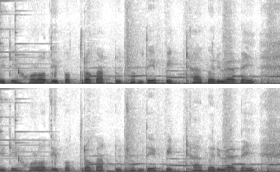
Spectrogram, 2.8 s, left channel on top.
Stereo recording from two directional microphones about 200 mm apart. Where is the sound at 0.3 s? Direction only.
20° left (ahead or behind).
